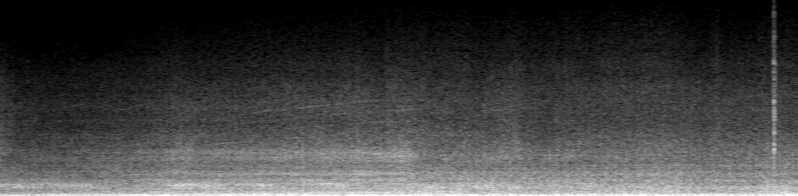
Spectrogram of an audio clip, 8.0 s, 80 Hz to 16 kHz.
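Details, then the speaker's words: Alfa Romeo 159: wide-open throttle from about 20 mph, engine note climbing smoothly, no flat spots; normal acceleration, owner believes fixed. "A lot less of a dead spot down there at 2,500 RPM now."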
